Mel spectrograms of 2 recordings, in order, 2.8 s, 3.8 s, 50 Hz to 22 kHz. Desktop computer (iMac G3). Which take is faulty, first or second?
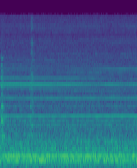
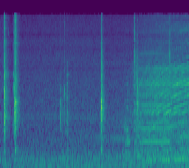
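first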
